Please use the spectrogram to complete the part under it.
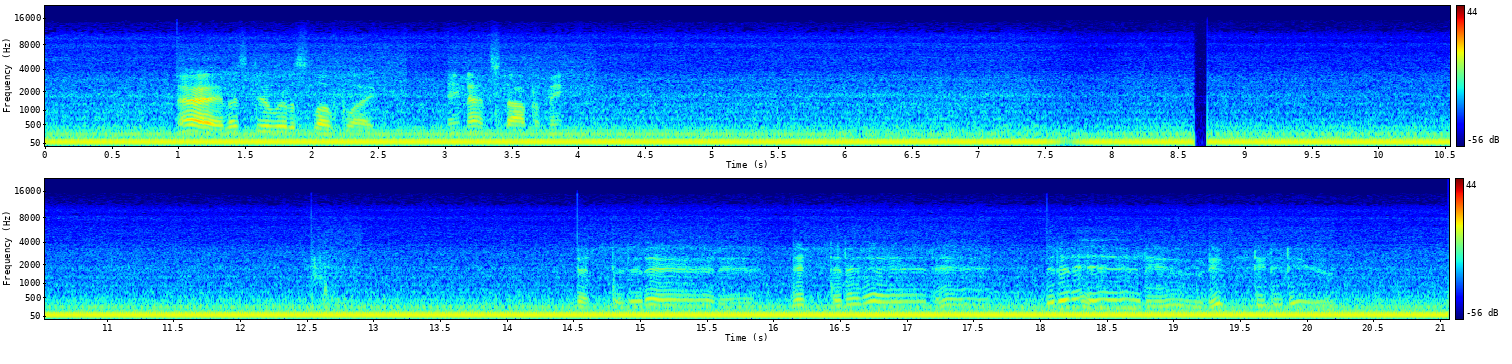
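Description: A middle-aged man speaks calmly over a headset microphone.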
